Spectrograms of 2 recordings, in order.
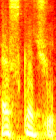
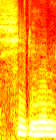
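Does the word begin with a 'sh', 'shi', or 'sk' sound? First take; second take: sk; shi. First: The word begins with an 'sk' sound. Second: The word begins with a 'shi' sound. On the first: The speaker calls it right. "আর একটা হচ্ছে স্কেজুল" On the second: The speaker calls it wrong. "উচ্চারণটা শিডিউল নয়"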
